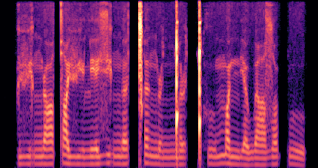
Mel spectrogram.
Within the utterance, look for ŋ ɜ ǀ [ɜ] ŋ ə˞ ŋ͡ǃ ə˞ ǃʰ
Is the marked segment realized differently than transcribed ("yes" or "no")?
no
